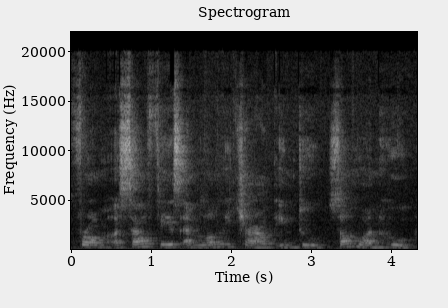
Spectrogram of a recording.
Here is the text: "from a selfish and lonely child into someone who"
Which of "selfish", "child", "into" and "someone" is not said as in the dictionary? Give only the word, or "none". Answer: selfish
